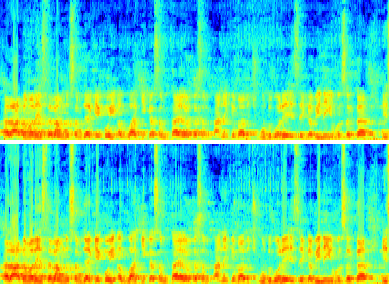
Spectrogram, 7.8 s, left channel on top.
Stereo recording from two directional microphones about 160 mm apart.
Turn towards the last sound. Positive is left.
turn(degrees=-30)  # may be behind; listen again after turning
